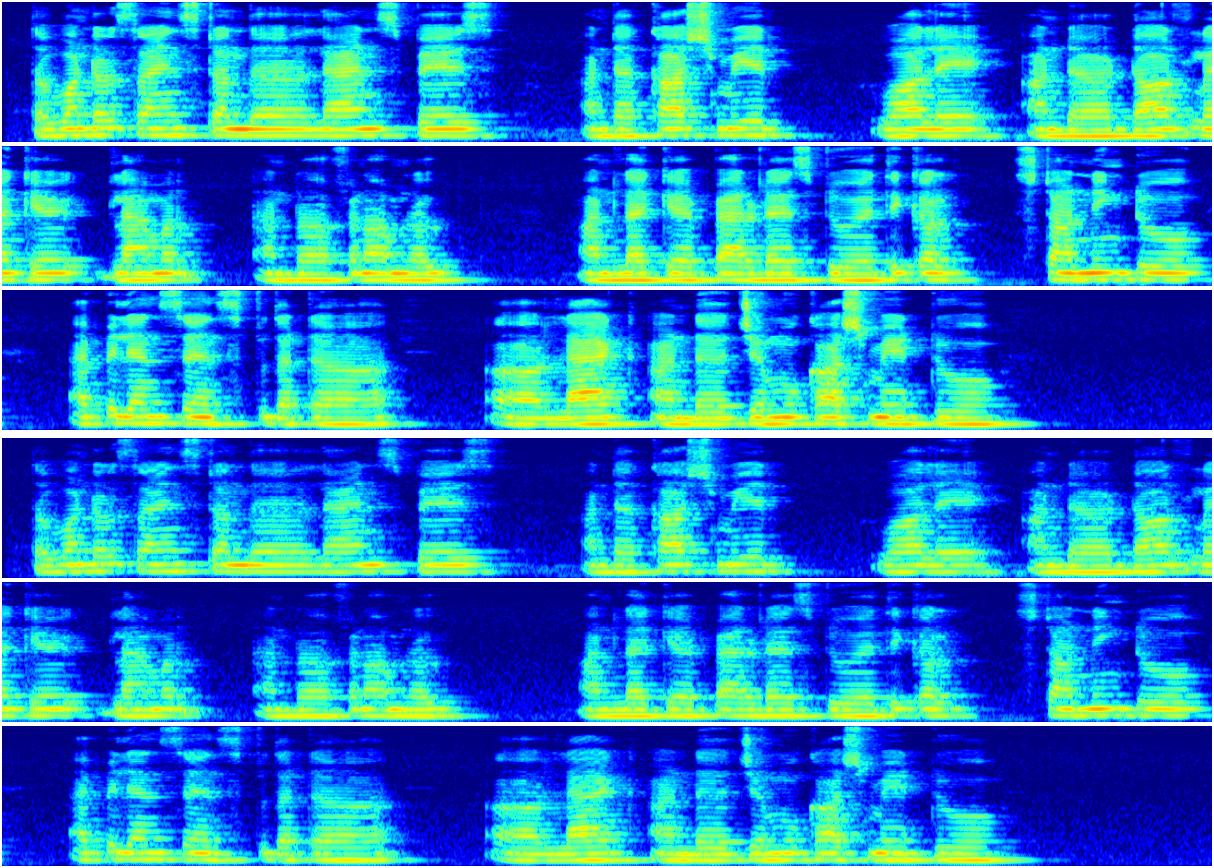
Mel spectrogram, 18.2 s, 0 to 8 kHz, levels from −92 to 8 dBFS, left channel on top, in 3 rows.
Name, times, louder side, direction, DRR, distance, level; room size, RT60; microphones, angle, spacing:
voice 1, 0.1-2.5 2.9-4.0 4.4-8.4 8.9-12.1 12.4-14.2 14.5-17.4, left 4 dB, 50° left, 0.5 m, -27 dB
10.5 x 6.7 x 4.2 m
head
